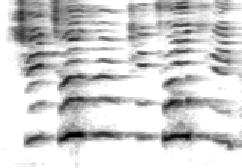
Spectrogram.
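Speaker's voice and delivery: very high, loud mock scream; imitated panicked scream. Mike retelling being touched by the little girl, mock screaming. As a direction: shriek it in a squealing imitation of Mike. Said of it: "Why are you screaming?".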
